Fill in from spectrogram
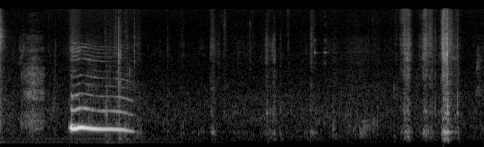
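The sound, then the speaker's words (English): Paper being played with crinkles and rustles in a few short, scratchy bursts, mostly toward the end, with scattered soft taps between. Early on, a brief high whining cry sounds. “You really like fucking with that paper, don't you, bud?”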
